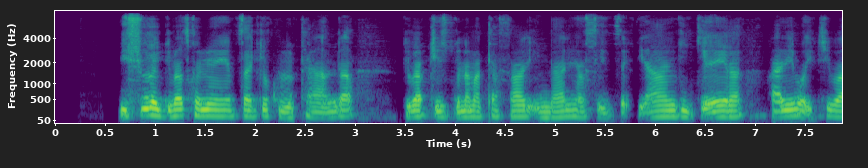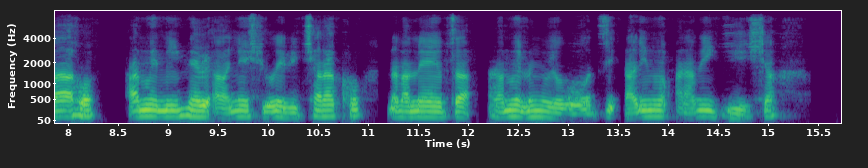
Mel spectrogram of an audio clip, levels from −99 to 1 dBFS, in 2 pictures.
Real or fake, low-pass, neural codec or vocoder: fake; 7.2 kHz; codec, 44.1 kHz, 1.7 kbps, Pupu-Codec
